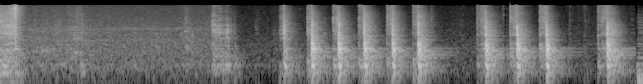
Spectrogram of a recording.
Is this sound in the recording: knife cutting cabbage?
yes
